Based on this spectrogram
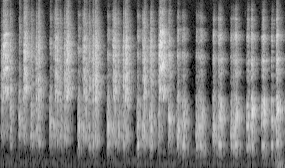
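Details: Hunting chukar partridge, two years old, kept in Tojikobod district, Tajikistan: a long run of loud, rasping chuck notes, roughly three per second, some rising in intensity midway, uninterrupted by other noise.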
